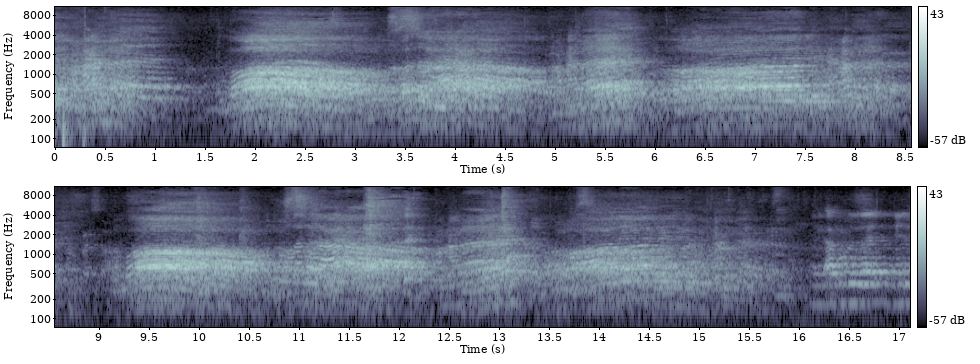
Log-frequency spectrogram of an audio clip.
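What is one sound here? A man recites through a microphone in a large echoing hall.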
